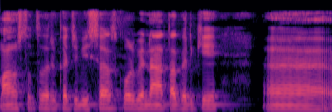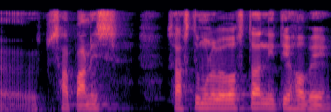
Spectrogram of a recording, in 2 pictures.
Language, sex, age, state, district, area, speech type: Bengali, male, 18-30, West Bengal, Uttar Dinajpur, rural, spontaneous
